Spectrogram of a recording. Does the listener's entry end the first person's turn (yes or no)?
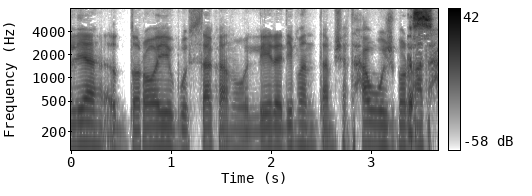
no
